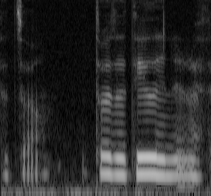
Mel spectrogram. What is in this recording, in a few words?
"dilyn", Welsh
